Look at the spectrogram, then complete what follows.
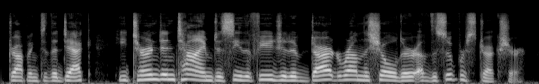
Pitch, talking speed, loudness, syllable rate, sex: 190 Hz, 210 wpm, -16 LUFS, 5.7 syllables/s, female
